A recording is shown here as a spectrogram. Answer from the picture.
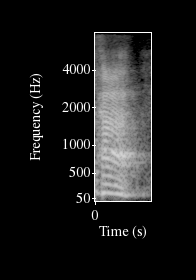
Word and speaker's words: Pa: It's short for, it's pronounced Pa.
